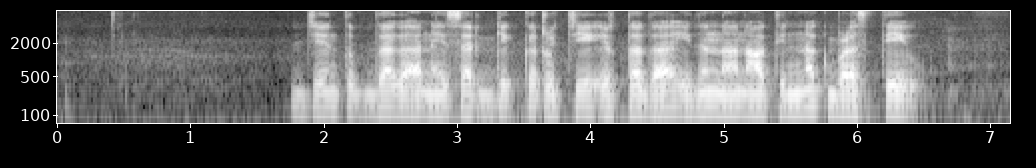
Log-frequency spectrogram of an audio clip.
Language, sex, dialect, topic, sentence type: Kannada, male, Northeastern, agriculture, statement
